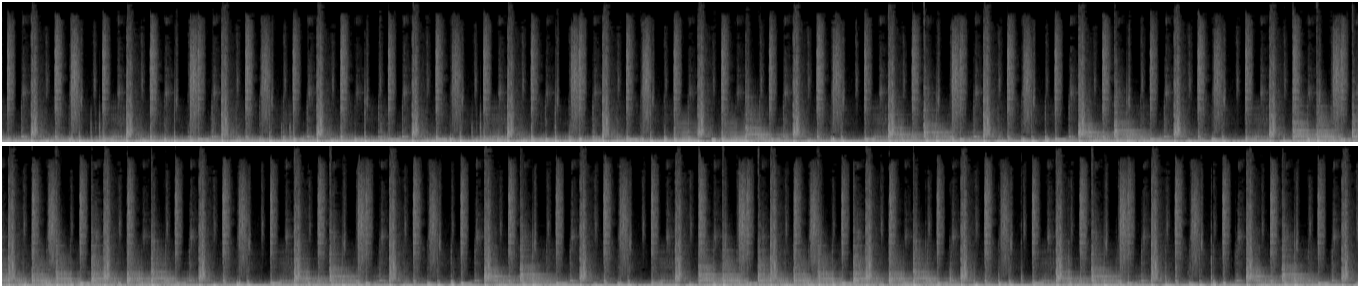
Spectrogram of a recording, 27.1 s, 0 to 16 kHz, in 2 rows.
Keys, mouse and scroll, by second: 3.5 ctrl+[, 3.8 ctrl+[, 7.2 shift+click, 7.7 right click, 11.2 ctrl+z, 18.5 typing, 20.0 right click, 23.1 ctrl+z.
